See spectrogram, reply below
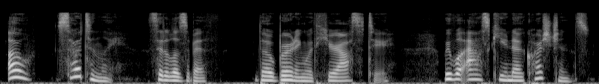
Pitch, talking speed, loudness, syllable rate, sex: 200 Hz, 140 wpm, -18 LUFS, 5.2 syllables/s, female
